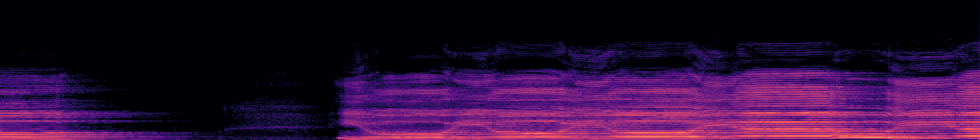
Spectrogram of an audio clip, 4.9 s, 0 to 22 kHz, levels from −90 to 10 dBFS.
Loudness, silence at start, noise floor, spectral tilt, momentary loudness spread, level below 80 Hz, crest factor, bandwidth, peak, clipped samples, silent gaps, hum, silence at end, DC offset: -25 LUFS; 0 s; -70 dBFS; 1 dB/octave; 14 LU; -86 dBFS; 14 dB; 14 kHz; -12 dBFS; under 0.1%; none; none; 0 s; under 0.1%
